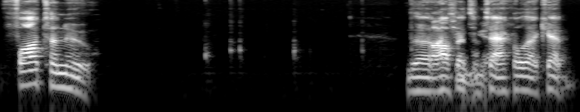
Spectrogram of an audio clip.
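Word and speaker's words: Fautanu: He actually pronounced Troy's last name in the chat. It's Fatanu, the offensive tackle that kept dropping to us.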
